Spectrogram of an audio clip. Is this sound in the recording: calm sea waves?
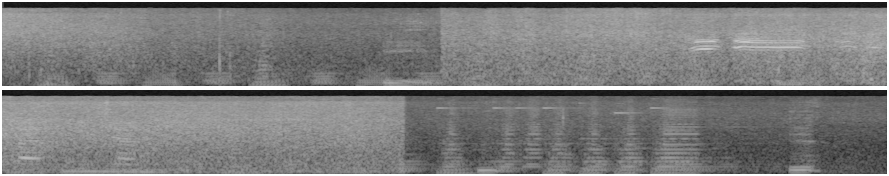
yes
